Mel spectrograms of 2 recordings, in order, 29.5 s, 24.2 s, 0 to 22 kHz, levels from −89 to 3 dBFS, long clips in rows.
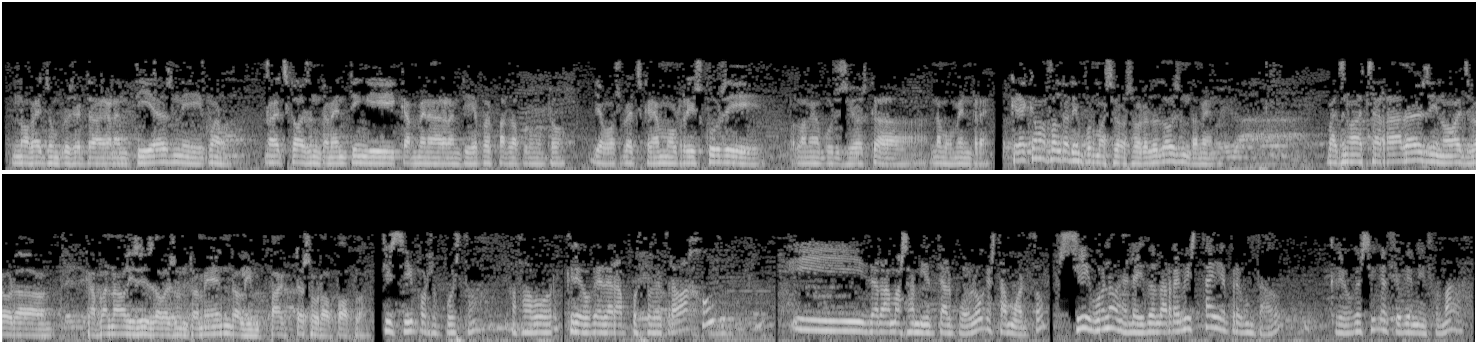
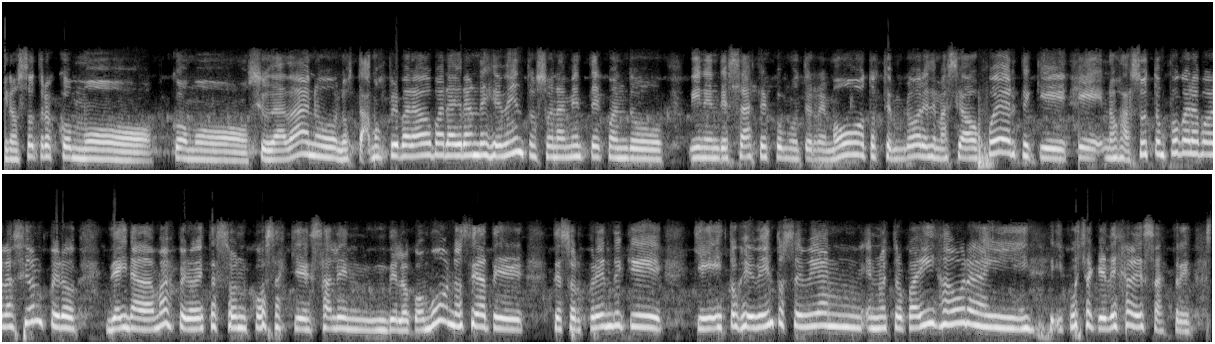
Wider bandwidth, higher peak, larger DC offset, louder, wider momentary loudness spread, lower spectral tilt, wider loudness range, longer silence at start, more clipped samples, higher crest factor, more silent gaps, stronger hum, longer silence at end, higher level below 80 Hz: second, 6.4 kHz vs 8 kHz; second, -6 dBFS vs 0 dBFS; neither; second, -20 LUFS vs -12 LUFS; about the same, 8 LU vs 6 LU; about the same, -6 dB/octave vs -6 dB/octave; about the same, 2 LU vs 3 LU; about the same, 0.05 s vs 0 s; neither; about the same, 14 dB vs 12 dB; first, 9.93-9.99 s, 18.47-18.53 s vs none; neither; about the same, 0 s vs 0 s; first, -42 dBFS vs -48 dBFS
